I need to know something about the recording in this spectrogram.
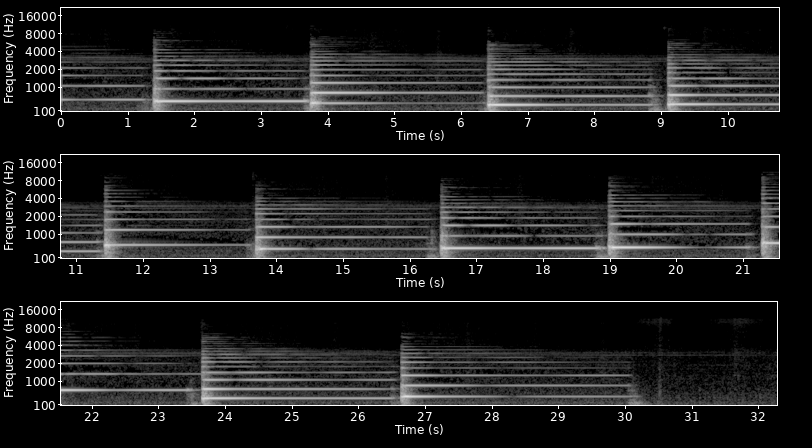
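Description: Digital piano playing a slow single-line melody of twelve notes in F major, one note struck about every two and a half seconds and left to ring and fade: a melodic dictation for ear training.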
